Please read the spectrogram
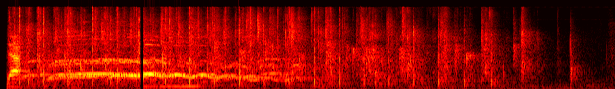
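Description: A group clapping, with a voice holding a last sung note with vibrato for about the first three seconds; then the clapping thins out and dies away.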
